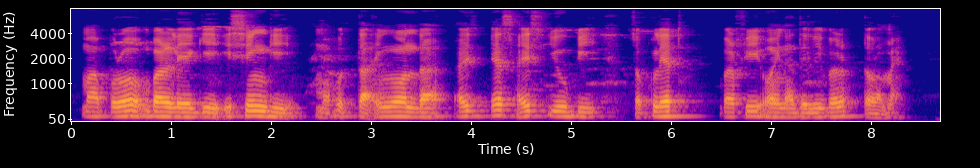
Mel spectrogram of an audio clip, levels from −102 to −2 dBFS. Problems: none marked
